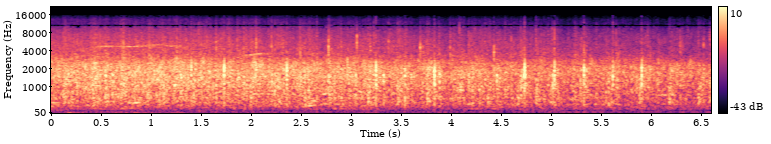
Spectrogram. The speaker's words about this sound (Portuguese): Eu só quero que aplauda quem for gente, quem for anjo não precisa.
